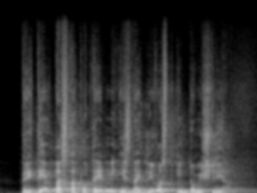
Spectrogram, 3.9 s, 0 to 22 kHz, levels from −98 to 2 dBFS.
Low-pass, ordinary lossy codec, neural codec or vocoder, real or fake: 19.8 kHz; none; codec, 44.1 kHz, 7.8 kbps, Pupu-Codec; fake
